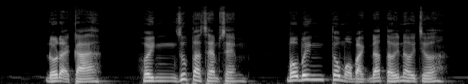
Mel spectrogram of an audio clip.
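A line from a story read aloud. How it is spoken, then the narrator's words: Said with a smile. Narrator (Vietnamese): mỉm cười nói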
